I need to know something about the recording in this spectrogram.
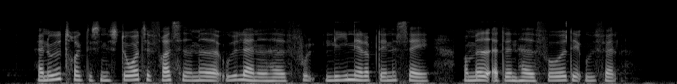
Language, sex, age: Danish, female, 25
